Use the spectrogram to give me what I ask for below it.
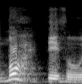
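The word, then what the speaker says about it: المحدث: Bismillah, qala rahimahullahu taala wal muhtitsu lil alam. Ini bacanya muhtits ya, bukan muhdas ya.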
